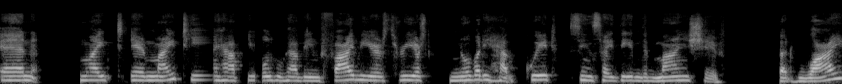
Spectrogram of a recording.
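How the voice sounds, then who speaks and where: A woman speaks at a fairly slow pace with ordinary pitch variation, the sound dry and close with no echo. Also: medium pitch for a woman. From Latin America. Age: 40s. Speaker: body language profiler and trainer. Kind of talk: interview. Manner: direct.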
